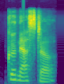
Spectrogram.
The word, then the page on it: canaster: Indian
